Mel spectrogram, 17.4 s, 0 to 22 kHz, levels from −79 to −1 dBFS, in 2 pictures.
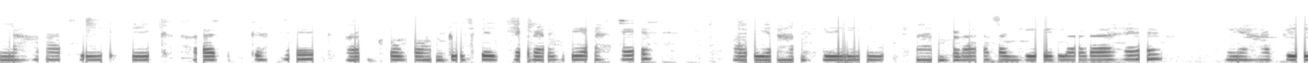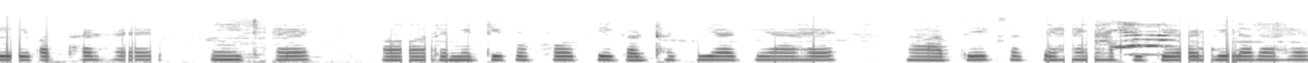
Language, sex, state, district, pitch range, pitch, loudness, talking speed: Hindi, female, Chhattisgarh, Bilaspur, 220-230 Hz, 225 Hz, -41 LUFS, 160 wpm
